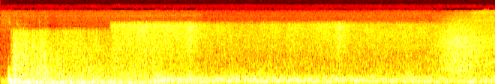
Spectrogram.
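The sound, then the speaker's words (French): A dam is blown up during construction of the Panama Canal, producing a muffled explosion and a dull, dense rumble. The roar holds fairly steady for several seconds and eases only slightly toward the end. “Puis, on entendit un grondement sourd, un boum étouffé.”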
